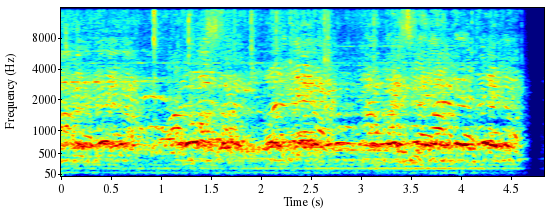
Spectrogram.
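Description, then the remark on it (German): A large crowd of Bolsonaro supporters at Paulista station in Brazil chants the slogan 'Our flag will never be red' in unison, loud, with rhythmic rising and falling voices and a dense background roar, cutting off abruptly at the end. “Dann skandieren sie einen der Slogans, der an dem Tag zentral ist.”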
